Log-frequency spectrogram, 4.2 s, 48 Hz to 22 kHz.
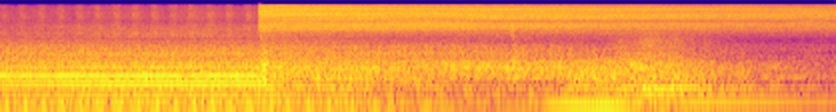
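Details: New Polar Air Industrial Plus 7.5 HP compressor (Eaton) with whisper intake muffler, switched off on first run: steady motor hum cuts out, sharp rush of air hisses and fades over three seconds; normal shutdown purge.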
